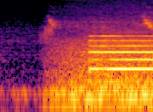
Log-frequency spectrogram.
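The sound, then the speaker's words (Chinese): A single bell rings faintly to summon students to a school's grounds after breakfast, its steady, sustained tone starting partway through over a quiet background. “早餐后，钟声准时响起，将全部学员召集到学院的操场上。”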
